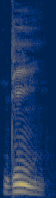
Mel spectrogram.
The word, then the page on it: díiñ: apatani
